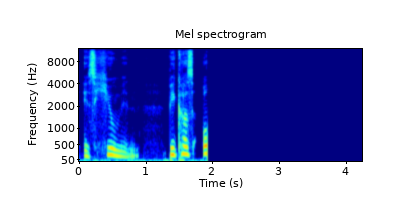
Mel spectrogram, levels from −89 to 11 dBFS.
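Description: At 1.92 s the speech cuts off mid-flow and never returns: an audio dropout to silence runs from there to the end of the clip, about 2.3 s. The signal falls straight to silence, with no room tone or hiss left behind, so the input was likely lost through a disconnected device, failed link or mute while recording carried on. On the waveform it shows as a flat line; on a spectrogram, a completely blank region across all frequencies.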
